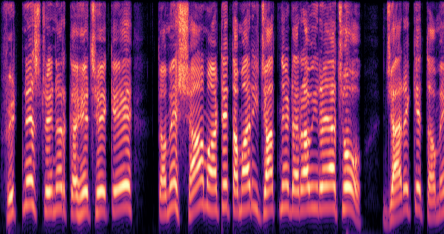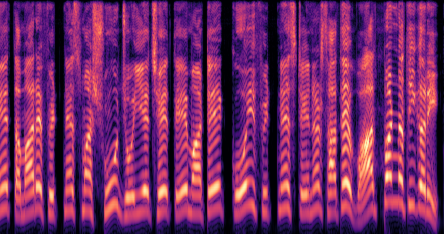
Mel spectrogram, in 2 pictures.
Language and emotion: Gujarati, angry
